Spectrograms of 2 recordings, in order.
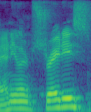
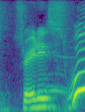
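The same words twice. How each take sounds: First: Said in the usual way. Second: Louder, rising "Straighties?" hollered to the crowd; rowdy rising shout of "Straighties?"; shouted callout. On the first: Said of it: "I'm straight guy". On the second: Real, not acted. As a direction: yell "Straighties?" up into a question to rally the room.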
